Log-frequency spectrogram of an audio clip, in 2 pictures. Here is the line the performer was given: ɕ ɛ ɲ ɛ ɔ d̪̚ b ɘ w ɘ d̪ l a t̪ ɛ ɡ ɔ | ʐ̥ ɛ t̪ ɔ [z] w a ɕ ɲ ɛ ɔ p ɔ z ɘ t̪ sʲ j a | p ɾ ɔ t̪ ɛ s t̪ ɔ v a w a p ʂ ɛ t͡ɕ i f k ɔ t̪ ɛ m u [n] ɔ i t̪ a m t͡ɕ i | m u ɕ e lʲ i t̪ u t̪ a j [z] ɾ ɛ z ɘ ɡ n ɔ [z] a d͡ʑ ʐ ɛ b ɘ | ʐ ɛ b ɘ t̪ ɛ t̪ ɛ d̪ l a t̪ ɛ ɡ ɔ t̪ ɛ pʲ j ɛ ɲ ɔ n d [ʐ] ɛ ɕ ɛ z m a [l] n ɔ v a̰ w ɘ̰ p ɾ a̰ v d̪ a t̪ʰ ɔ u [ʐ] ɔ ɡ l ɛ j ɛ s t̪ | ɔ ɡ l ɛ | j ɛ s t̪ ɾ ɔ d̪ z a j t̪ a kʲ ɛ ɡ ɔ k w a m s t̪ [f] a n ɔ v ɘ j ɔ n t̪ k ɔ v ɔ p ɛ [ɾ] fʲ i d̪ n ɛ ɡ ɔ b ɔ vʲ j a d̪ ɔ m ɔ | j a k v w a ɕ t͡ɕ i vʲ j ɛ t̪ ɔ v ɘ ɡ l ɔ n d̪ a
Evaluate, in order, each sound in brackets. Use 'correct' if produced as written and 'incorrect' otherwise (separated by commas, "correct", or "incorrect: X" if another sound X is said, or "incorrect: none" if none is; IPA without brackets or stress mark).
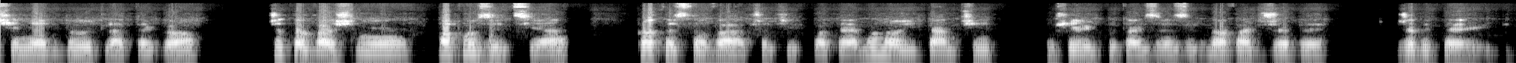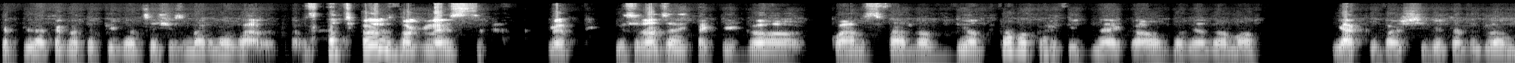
incorrect: v, correct, correct, incorrect: v, incorrect: z, incorrect: ɾ, incorrect: v, correct, correct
